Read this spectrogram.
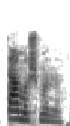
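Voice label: "тамышмыны", Komi, female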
